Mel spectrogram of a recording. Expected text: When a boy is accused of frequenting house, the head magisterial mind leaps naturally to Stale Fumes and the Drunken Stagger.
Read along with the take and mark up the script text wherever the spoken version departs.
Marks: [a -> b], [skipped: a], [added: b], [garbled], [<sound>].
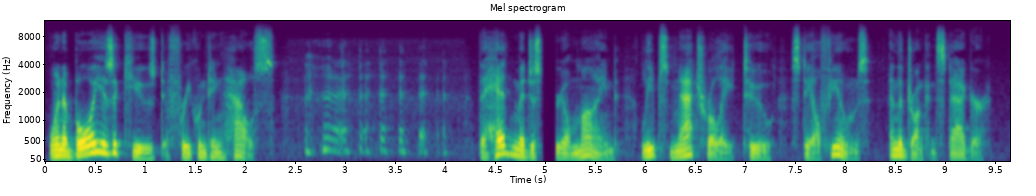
When a boy is accused of frequenting house, [laugh] the head magisterial [dropout] mind leaps naturally to Stale Fumes and the Drunken Stagger.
